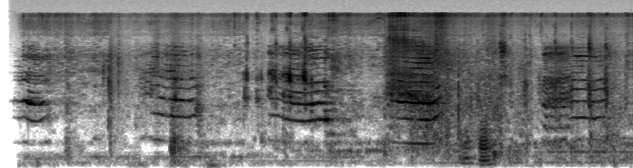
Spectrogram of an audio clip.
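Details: White street cat with an eye wound meowing while being petted; several drawn-out, harmonic meows spread through the clip, with a person speaking softly in Portuguese nearby.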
